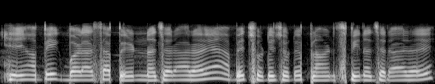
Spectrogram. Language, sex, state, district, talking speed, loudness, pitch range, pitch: Hindi, female, Gujarat, Gandhinagar, 275 wpm, -13 LUFS, 195-220 Hz, 205 Hz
